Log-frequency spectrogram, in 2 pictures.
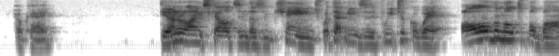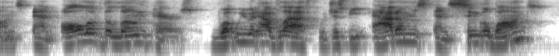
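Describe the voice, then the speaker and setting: A fairly high-pitched, somewhat breathy man talks at a moderate pace with lively intonation and big swings in loudness. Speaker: chemistry professor. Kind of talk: lecture.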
